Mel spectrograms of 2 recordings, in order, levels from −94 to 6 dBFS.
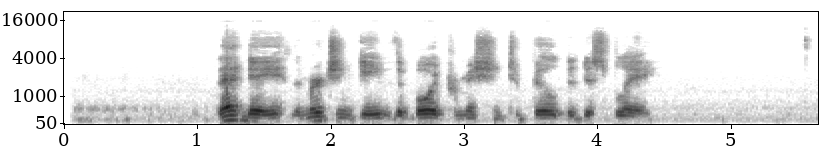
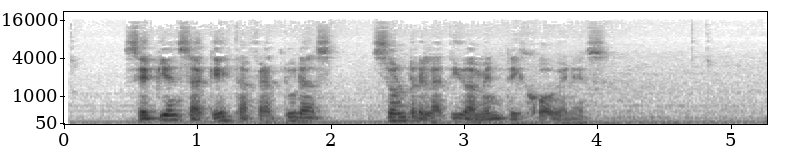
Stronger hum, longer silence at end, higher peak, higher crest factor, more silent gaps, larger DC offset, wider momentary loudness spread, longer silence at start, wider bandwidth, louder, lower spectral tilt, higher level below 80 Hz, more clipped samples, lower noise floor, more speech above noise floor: neither; first, 1.3 s vs 0 s; first, 0 dBFS vs -4 dBFS; about the same, 20 dB vs 20 dB; neither; neither; about the same, 15 LU vs 16 LU; first, 1.15 s vs 0.45 s; second, 10 kHz vs 16 kHz; first, -20 LUFS vs -23 LUFS; about the same, -5.5 dB/octave vs -5 dB/octave; second, -68 dBFS vs -44 dBFS; neither; first, -66 dBFS vs -45 dBFS; first, 47 dB vs 22 dB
